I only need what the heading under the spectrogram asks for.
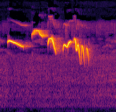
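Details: A single phrase from a female oriental magpie-robin stimulating the male: a long, high, gently falling whistle, then two bright upslurred notes and a fast burst of warbled, wavering notes.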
